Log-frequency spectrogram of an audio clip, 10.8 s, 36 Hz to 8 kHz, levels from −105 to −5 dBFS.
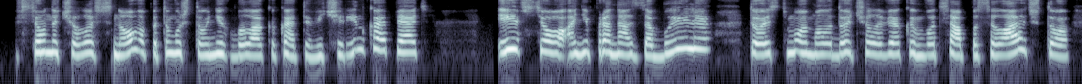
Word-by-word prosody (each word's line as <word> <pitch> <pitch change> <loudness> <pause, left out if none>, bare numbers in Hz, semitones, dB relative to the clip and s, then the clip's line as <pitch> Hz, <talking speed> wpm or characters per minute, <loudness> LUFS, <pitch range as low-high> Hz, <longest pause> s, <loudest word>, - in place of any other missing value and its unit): всё 280 0 +1
началось 270 -2 0
снова, 270 +6 0
потому 270 +3 -1
что 240 - -6
у - - -2
них 245 0 +1
была 225 +1 +1
какая-то 225 -1 -3
вечеринка 245 - -1
опять, 280 -3 +1 0.7
и 335 +5 +7
всё, 285 -6 +1
они 250 +3 +1
про 285 +2 +1
нас 245 -2 0
забыли. 305 - +1 0.4
То 250 -3 +3
есть 260 +2 -4
мой 275 0 +2
молодой 245 +2 -2
человек 250 -1 -3
им 235 -4 -1
в - - -10
"Ватсап" 230 -1 +1
посылает, 240 +6 +1
что: 220 -4 -2
250 Hz, 150 wpm, -22 LUFS, 235-280 Hz, 0.7 s, и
